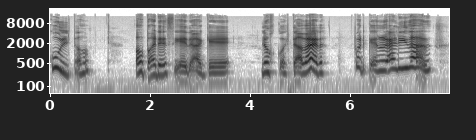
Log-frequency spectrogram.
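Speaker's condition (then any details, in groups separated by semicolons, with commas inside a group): Cerebral palsy; manner of speaking and moving affected, prompting others' prejudice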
